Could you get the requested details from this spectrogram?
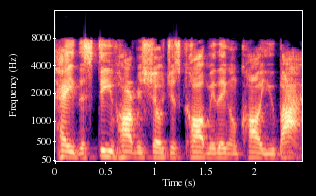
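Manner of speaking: put-on angry, mad tone. Retelling a sister's phone call about the show: imitating angry sister. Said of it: "She's mad".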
